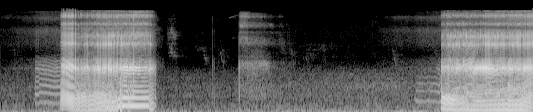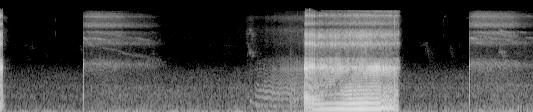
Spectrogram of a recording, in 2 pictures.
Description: It is the snoring sound of Ilsoon, a cat enjoying a leisurely nap.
